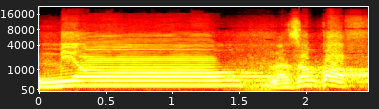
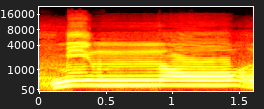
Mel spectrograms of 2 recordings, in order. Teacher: ketika kita mengucapkan min, langsung otomatis kita itu mulut posisi dalam huruf qaf. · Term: Ikhfa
